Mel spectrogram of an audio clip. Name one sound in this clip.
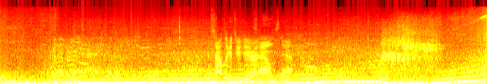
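A car engine holds a steady high idle, then revs up.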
